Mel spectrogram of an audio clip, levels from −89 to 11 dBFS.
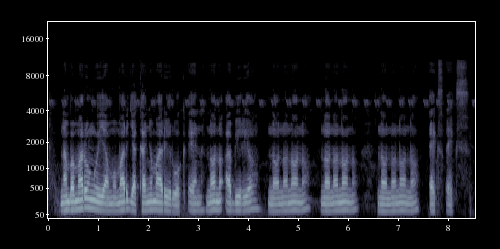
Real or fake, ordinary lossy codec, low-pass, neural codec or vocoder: real; MP3, 64 kbps; 10.8 kHz; none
